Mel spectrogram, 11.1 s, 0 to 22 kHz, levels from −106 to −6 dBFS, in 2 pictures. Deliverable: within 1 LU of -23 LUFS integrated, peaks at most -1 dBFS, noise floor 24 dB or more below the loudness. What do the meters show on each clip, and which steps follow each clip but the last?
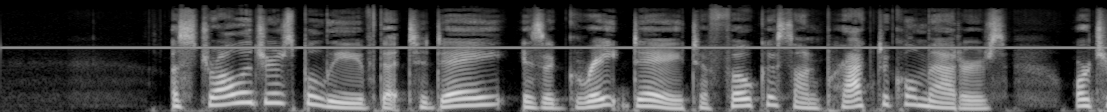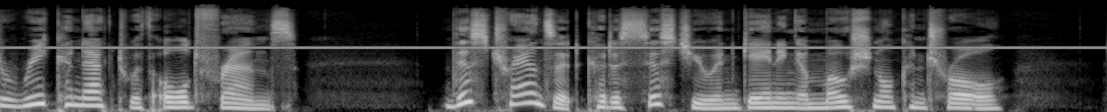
steady tone 3.8 kHz; tone level -45 dBFS; loudness -30.0 LUFS; peak level -9.5 dBFS; loudness target -23.0 LUFS
-> band-stop 3.8 kHz, Q 30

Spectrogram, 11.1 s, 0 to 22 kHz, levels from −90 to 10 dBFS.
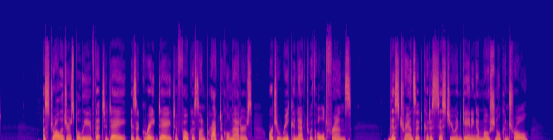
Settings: steady tone not found; loudness -30.0 LUFS; peak level -9.5 dBFS; loudness target -23.0 LUFS
-> trim +7 dB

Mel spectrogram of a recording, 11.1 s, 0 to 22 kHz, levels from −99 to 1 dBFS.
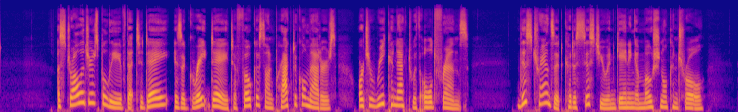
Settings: loudness -23.0 LUFS; peak level -2.5 dBFS; noise floor -71 dBFS

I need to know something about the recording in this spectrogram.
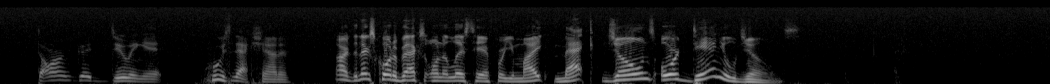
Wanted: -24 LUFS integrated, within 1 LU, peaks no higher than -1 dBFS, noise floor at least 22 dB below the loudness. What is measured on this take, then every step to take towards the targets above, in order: clipped samples 0.2%; clipping level -21.0 dBFS; noise floor -53 dBFS; noise floor target -56 dBFS; loudness -33.5 LUFS; peak level -21.0 dBFS; loudness target -24.0 LUFS
-> clip repair -21 dBFS; noise print and reduce 6 dB; trim +9.5 dB

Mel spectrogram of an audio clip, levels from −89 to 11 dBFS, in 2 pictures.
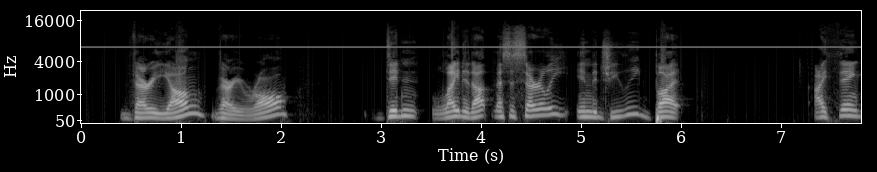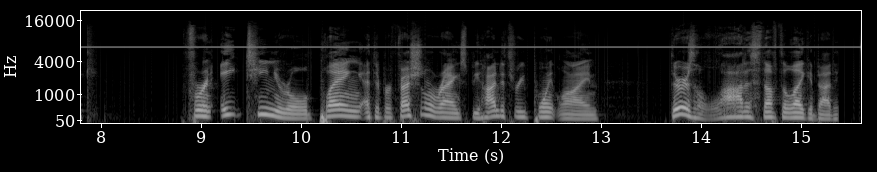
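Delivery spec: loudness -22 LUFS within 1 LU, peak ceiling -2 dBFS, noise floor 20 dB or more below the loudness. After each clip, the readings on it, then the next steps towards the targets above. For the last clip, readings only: tick rate 34 per s; steady tone 6.7 kHz; tone level -32 dBFS; loudness -28.0 LUFS; peak level -12.5 dBFS; loudness target -22.0 LUFS
-> de-click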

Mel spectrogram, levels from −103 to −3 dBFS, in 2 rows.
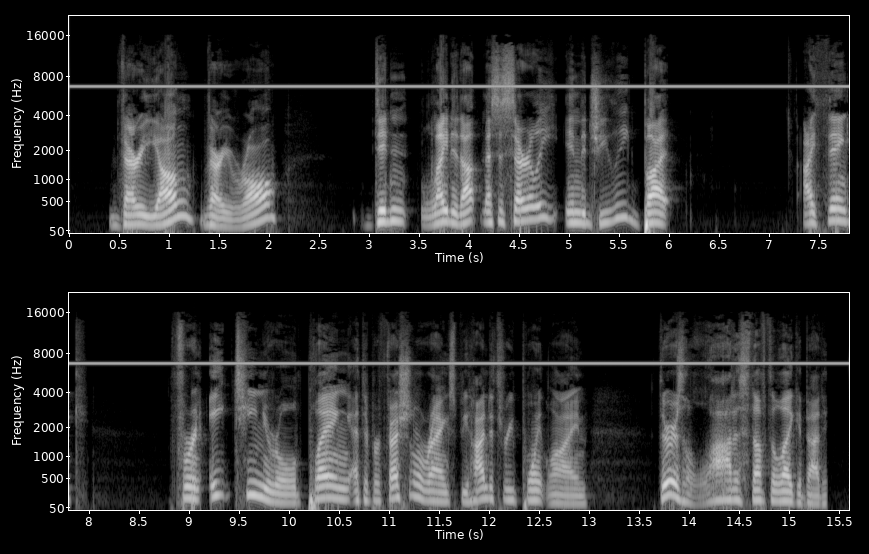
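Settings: tick rate 0.19 per s; steady tone 6.7 kHz; tone level -32 dBFS
-> band-stop 6.7 kHz, Q 30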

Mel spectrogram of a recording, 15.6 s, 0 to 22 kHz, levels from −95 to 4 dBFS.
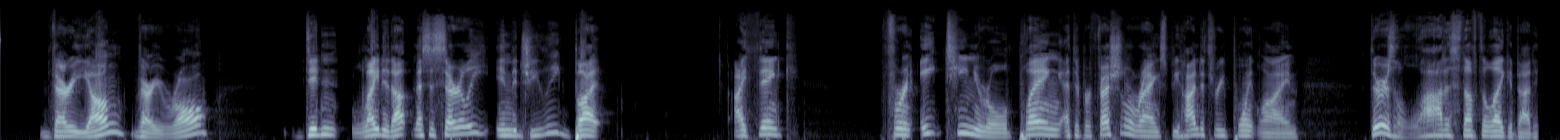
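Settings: steady tone not found; loudness -29.5 LUFS; peak level -13.5 dBFS; loudness target -22.0 LUFS
-> trim +7.5 dB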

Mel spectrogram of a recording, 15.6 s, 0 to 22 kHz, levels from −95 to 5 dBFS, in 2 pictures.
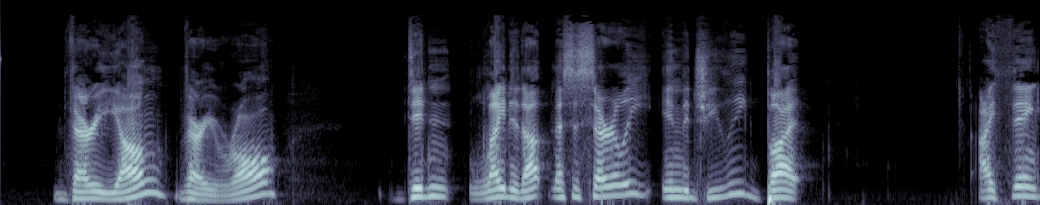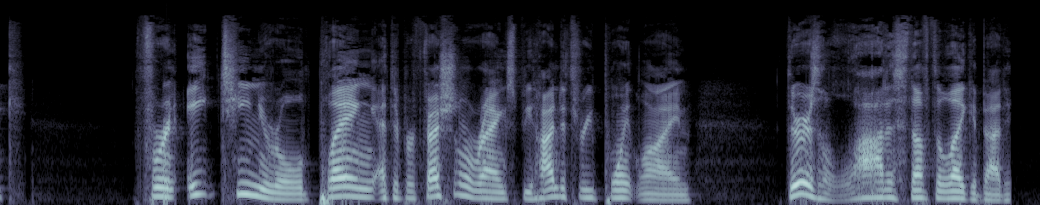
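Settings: loudness -22.0 LUFS; peak level -6.0 dBFS; noise floor -80 dBFS

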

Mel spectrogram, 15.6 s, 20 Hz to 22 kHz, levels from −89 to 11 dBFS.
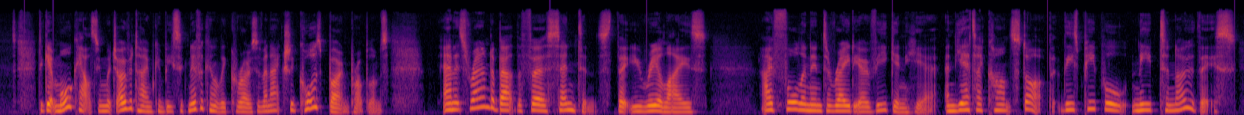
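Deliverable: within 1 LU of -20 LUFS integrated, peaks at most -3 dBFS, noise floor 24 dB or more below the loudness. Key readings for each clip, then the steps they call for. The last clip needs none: clicks found 7; loudness -25.5 LUFS; peak level -6.0 dBFS; loudness target -20.0 LUFS
-> de-click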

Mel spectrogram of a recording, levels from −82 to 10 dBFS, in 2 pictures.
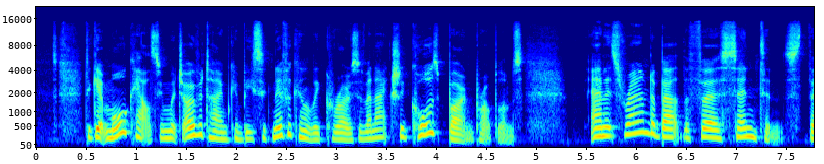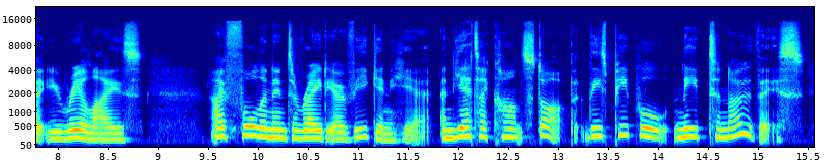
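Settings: clicks found 0; loudness -25.5 LUFS; peak level -6.0 dBFS; loudness target -20.0 LUFS
-> trim +5.5 dB; peak limiter -3 dBFS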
